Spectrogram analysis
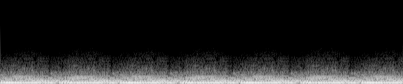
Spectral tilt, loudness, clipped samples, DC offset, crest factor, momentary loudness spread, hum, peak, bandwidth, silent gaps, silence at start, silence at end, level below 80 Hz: -18 dB/octave; -11 LUFS; under 0.1%; under 0.1%; 8 dB; 1 LU; none; 0 dBFS; 1.1 kHz; none; 0 s; 0 s; -10 dBFS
